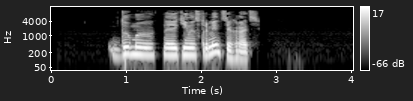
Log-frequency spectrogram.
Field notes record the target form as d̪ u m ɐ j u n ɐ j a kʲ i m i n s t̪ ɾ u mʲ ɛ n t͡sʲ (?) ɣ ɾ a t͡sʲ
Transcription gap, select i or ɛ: ɛ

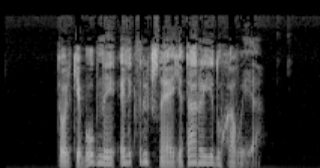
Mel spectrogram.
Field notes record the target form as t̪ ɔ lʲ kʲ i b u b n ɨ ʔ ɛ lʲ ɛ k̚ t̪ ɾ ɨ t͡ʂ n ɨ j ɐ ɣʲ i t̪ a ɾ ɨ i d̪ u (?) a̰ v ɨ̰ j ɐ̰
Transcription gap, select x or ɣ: x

